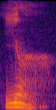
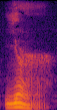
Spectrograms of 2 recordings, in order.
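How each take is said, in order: No difference in how they are said.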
